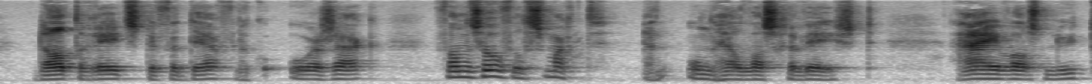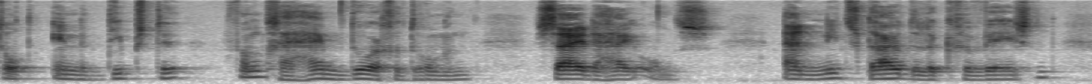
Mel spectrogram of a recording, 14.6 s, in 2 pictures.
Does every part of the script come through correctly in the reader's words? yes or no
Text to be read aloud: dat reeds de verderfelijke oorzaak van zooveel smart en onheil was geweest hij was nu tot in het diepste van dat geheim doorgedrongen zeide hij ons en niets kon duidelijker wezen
no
